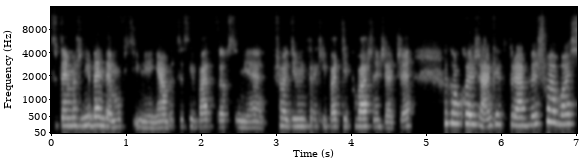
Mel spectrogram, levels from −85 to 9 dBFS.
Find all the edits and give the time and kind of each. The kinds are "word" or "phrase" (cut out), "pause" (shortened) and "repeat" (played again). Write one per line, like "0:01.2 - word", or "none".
0:01.8 - word
0:02.9 - word
0:05.2 - phrase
